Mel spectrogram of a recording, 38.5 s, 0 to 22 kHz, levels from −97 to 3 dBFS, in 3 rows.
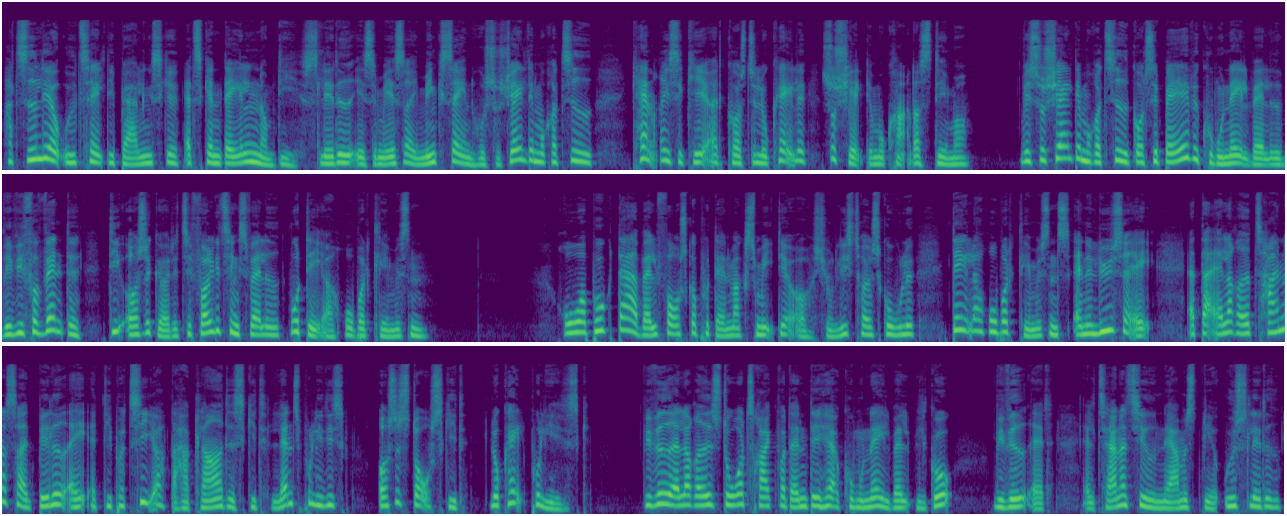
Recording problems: muffled; very; fading above 4 kHz

